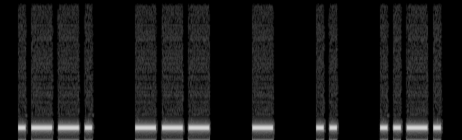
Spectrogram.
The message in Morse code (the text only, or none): POTIF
